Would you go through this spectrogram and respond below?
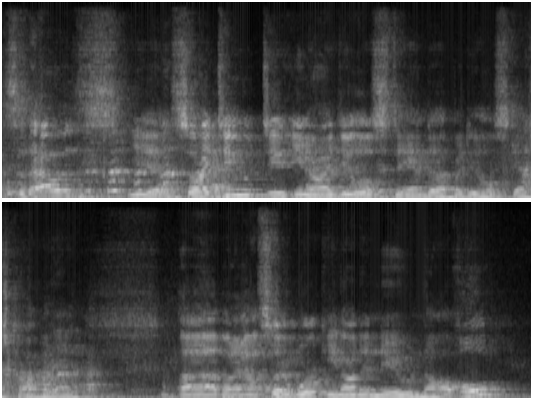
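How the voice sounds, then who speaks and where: A young man from Southern California doing a stand-up set, excitable and shouty, often laughing at his own jokes. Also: a little high, fairly quick, background noise. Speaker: stand-up comedian. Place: small comedy venue with live audience. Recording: echoey room from far off, loud crowd.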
